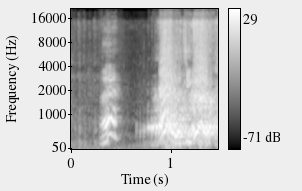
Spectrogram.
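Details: Dog in a challenge where it is provoked to bite: a short single bark, then a longer loud, harsh burst of barking.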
